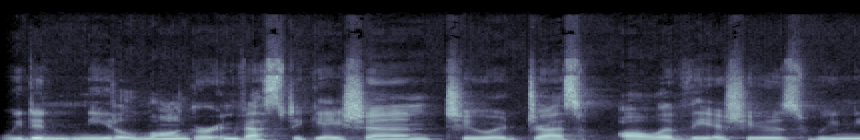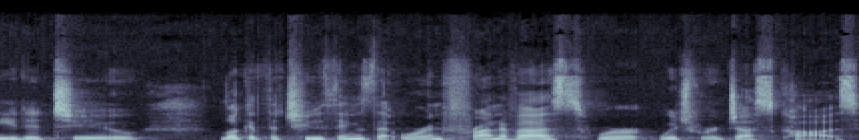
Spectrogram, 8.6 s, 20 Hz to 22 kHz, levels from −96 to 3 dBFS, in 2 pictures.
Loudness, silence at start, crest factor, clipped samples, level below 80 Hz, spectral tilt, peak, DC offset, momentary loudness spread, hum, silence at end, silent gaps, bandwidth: -24 LUFS; 0 s; 18 dB; under 0.1%; -72 dBFS; -3 dB/octave; -6 dBFS; under 0.1%; 8 LU; none; 0 s; none; 19.5 kHz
